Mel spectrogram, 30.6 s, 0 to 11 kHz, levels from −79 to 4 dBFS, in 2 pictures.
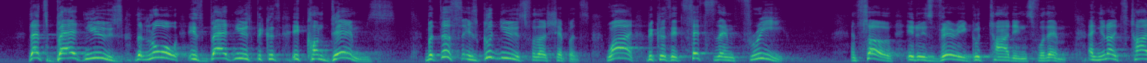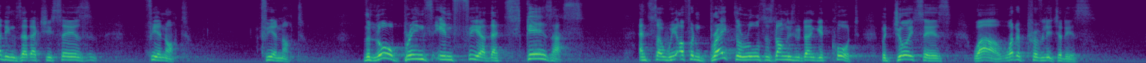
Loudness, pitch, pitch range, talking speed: -21 LUFS, 175 Hz, 145-215 Hz, 150 wpm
